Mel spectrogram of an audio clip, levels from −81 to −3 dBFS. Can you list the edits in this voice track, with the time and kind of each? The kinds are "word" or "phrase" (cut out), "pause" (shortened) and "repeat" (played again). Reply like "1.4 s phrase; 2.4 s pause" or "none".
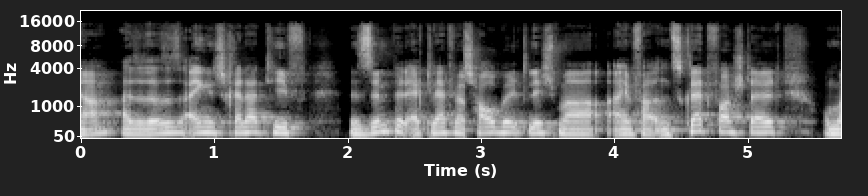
2.9 s phrase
